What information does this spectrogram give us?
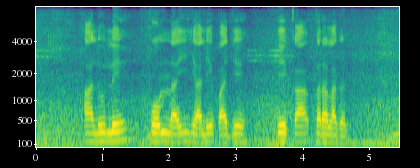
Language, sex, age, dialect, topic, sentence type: Marathi, male, 25-30, Varhadi, agriculture, question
